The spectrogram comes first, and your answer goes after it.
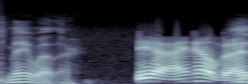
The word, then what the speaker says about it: Mayweather: kind of calling him Merryweather through this whole podcast I guess it should be I'm saying his name wrong aren't I yeah it's Mayweather yeah I know but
